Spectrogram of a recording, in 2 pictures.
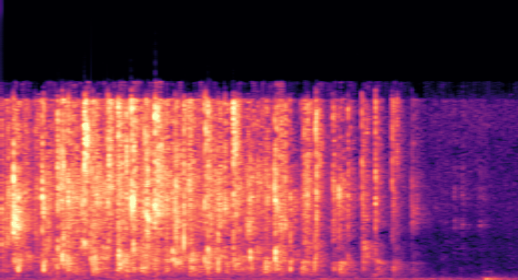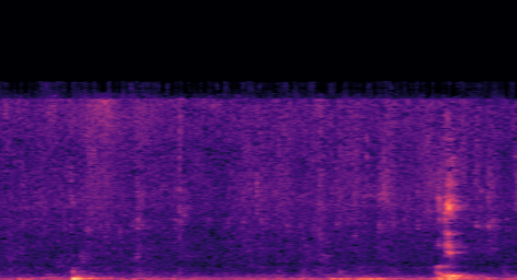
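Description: An audience at a client gathering breaks into dense clapping that lasts about four seconds, then fades to a quiet room with scattered voices and a brief later stir.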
